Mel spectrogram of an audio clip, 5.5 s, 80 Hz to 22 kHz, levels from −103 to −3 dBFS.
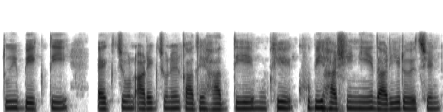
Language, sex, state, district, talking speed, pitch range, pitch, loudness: Bengali, female, West Bengal, North 24 Parganas, 150 wpm, 175-190 Hz, 180 Hz, -17 LUFS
